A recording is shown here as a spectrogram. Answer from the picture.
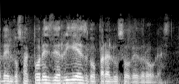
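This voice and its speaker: With a Mexican accent, the speaker uses lively intonation at a fairly slow pace. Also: man. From Mexico. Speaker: conference speaker. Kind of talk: lecture.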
